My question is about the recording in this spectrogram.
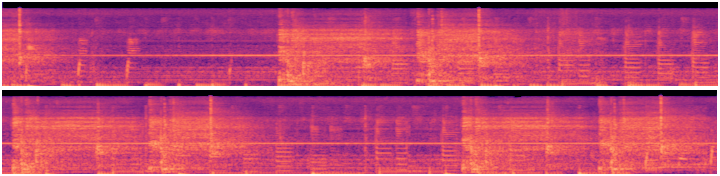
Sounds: printer
music

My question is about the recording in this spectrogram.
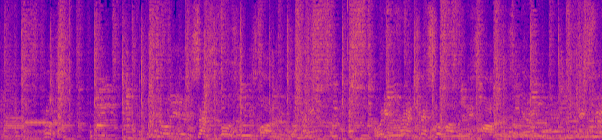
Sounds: music
speech

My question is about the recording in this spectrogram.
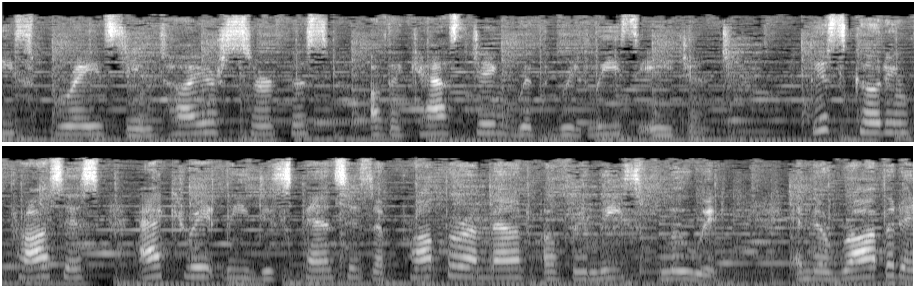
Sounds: music
speech

